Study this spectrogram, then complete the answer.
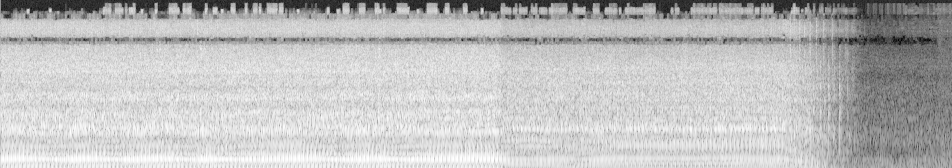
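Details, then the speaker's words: Bolens mower small engine that wouldn't start, after repairs, hot after several minutes running; smooth even speed, eases down, then stops; normal running before a hot-restart test. "So it's been running for several minutes and the engine should be good and hot."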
